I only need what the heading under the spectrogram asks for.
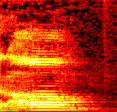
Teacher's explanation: मैं आपको बताता हूं, जैसे आप किसी को बुलाते हैं, सपोज कीजिए आपका कोई मित्र है, आपका कोई घर वाला है, संबंधी है, जिसको आप दूर से आवाज लगाते हैं, आप आवाज लगाते हैं राम, इस तरह से जब आप आवाज लगाते हैं तो आप देखते हैं कि रा को आपने बहुत लंबा खींचा था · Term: प्लुत स्वर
